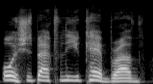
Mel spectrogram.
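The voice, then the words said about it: Put-on British accent. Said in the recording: “That's very offensive. I'm probably sure to some UK listeners ... anyone British ... offended accent. By accents.”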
